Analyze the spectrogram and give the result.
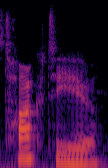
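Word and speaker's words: TOCTOU: better i guess uh do you also pronounce t-o-c-t-o-u as talk to you oh i see that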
